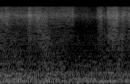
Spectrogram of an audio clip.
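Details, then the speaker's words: Two-door fridge with a suspected blocked cooling system, run after welding the charging valve so the compressor self-vacuums: a steady hiss of air from the capillary discharge pipe over a low compressor rumble. "Oke, unit kulkas sudah hidup dan di sini ada udara yang keluar pada pipa kapiler pembuangan ini."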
